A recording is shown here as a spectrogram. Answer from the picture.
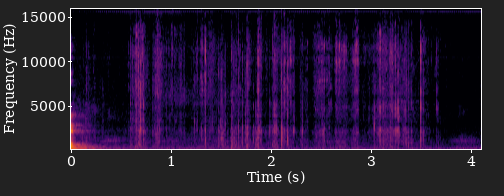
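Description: Near silence with faint, scattered small clicks and rustles of handling, stopping shortly before the end.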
